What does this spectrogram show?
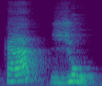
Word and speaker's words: caju: serem fotos por exemplo na palavra caju pronuncia essa palavra observe caju nós podemos observar aí que a sílaba ju a última cena dessa palavra é a sílaba tônica nós observamos que essa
